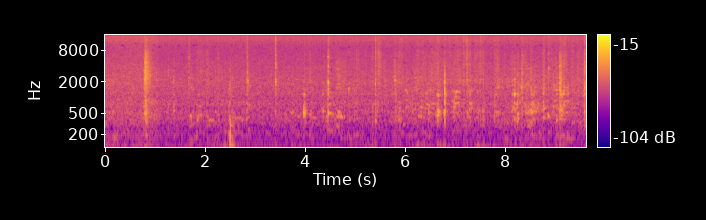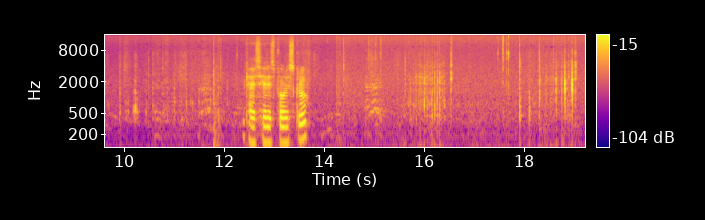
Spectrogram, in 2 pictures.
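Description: Hard plastic clicks and taps as a device is turned over in the hands.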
